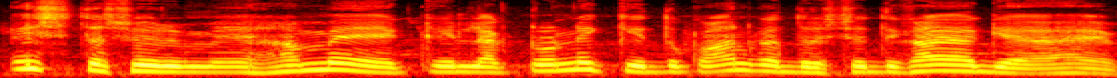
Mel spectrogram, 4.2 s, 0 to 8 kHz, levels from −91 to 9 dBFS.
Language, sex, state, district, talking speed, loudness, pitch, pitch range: Hindi, male, Himachal Pradesh, Shimla, 185 wpm, -15 LUFS, 170 Hz, 155-190 Hz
